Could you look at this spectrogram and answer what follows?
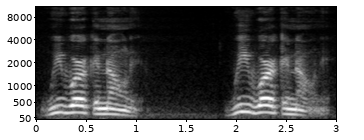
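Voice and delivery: lightly mocked bureaucrat voice; mocking officials. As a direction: mimic a bored official brushing them off. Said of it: "all you keep hearing is".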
